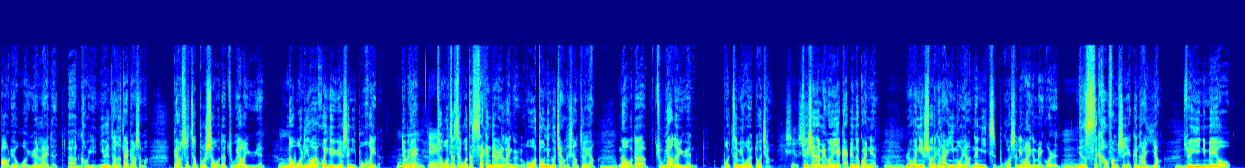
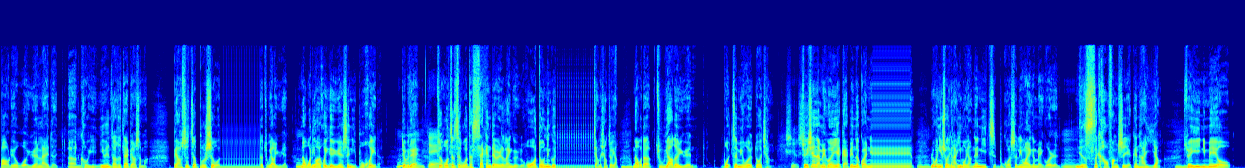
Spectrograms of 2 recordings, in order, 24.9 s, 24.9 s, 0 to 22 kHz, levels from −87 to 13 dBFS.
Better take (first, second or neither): first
